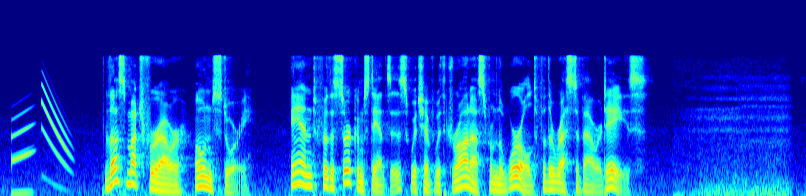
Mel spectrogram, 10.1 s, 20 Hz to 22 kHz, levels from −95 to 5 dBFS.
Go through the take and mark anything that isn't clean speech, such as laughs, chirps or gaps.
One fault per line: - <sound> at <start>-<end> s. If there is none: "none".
- chirp at 0.1-1.0 s
- breath at 8.4-9.9 s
